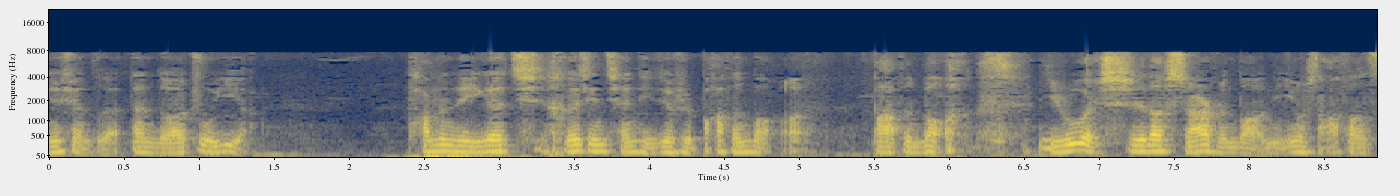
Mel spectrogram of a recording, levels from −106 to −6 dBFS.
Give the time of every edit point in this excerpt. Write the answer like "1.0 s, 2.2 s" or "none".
none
